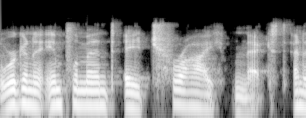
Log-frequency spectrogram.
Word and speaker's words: trie: we're gonna Implement a try next and it is pronounced try not tree for the sole reason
